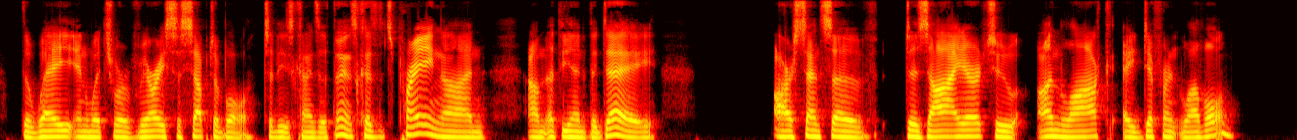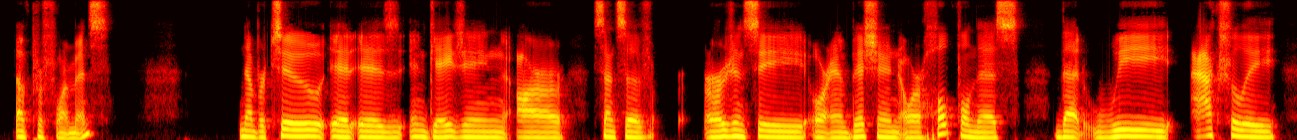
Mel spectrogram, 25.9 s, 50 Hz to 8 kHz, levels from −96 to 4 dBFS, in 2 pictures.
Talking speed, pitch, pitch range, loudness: 115 wpm, 125 Hz, 115-130 Hz, -23 LUFS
